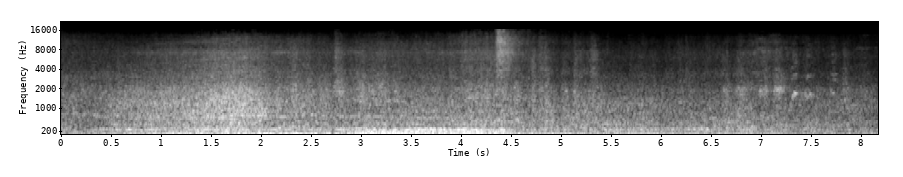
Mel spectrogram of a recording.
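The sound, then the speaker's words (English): Steady street traffic rumbles by at the Dahlem Science and Research Campus, with engines droning and a brief hiss like an air brake midway, the low road noise swelling again as another vehicle passes. “It really does look so different, and the cars, total madness.”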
